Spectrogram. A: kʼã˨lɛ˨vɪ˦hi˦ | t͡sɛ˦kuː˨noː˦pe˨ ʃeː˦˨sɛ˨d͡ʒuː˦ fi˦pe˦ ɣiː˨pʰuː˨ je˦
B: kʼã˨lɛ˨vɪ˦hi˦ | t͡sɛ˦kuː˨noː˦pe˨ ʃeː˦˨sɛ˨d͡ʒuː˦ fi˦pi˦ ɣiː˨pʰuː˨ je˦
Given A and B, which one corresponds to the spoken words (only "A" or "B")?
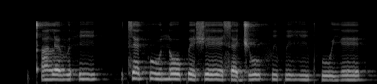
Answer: B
